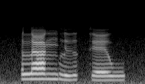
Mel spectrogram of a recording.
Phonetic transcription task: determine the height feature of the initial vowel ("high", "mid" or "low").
low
